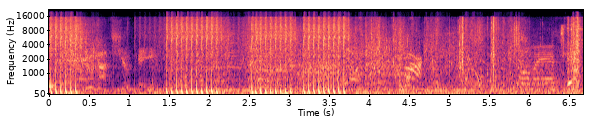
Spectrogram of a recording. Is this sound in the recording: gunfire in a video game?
yes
